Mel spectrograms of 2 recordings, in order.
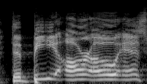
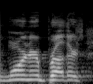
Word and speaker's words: Warner Bros.: The b r o s period, brothers. It's pronounced the brothers. Mario brothers, Warner brothers. They're not the bros.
